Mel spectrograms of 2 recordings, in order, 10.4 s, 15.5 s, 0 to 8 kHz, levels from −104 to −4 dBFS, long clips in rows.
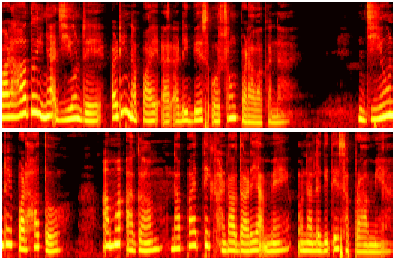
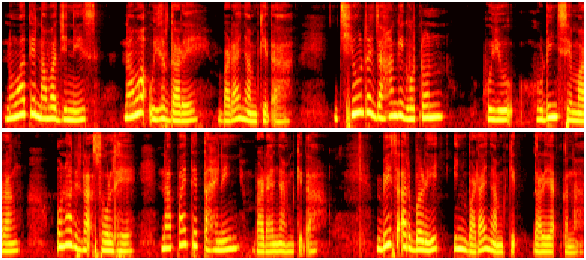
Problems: none marked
